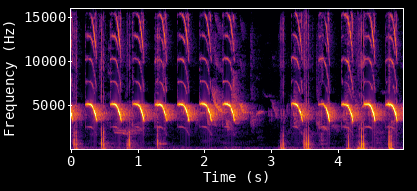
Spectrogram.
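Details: Bar-winged prinia in full song, loud sharp repeated notes, each a high downslurred whistle near the top of its range, delivered about three per second in steady runs with a brief pause midway; sharp clicks punctuate the phrases.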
